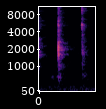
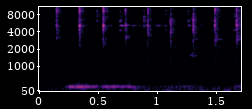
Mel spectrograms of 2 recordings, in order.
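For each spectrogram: First: Quick, dry high ticks that die almost instantly: a small plastic tape measure tapped against metal. Second: Nine quick, bright clicks, high and hard with almost no ring: a glass stone tapped on metal, not plastic.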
